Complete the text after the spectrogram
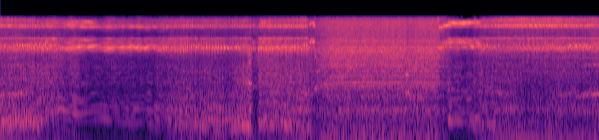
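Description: A metal lathe hums and whines steadily as it cuts metal.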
